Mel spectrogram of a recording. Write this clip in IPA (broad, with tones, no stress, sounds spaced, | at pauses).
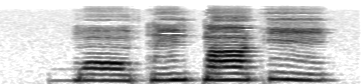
b ɔ̃˨ k͡p ĩ˨˦ k͡p ã˦ k i˦˨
